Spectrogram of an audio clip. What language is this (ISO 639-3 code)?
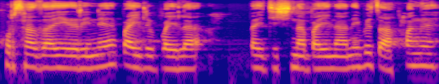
brx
